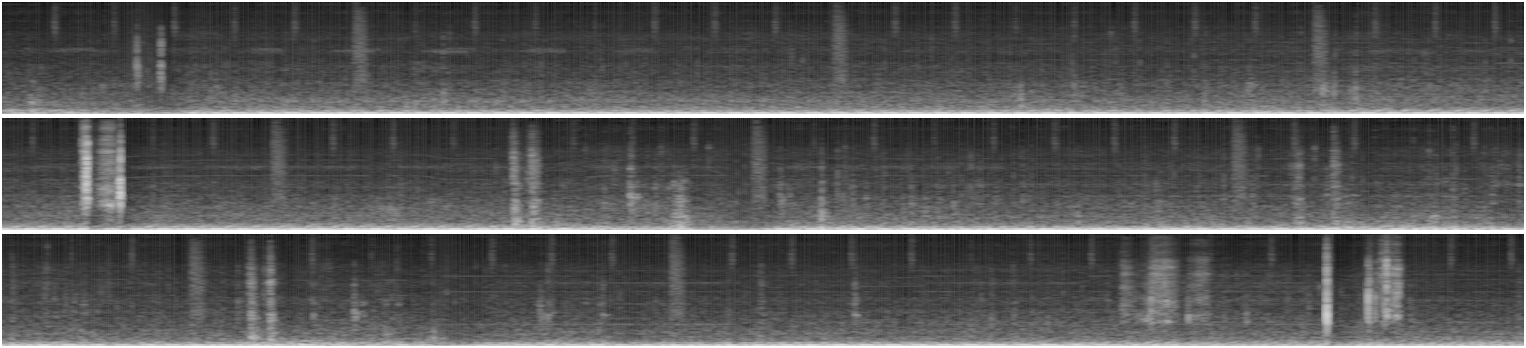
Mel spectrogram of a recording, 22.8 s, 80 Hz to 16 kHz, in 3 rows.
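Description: Dodge Charger's 5.7-litre Hemi V8 running steadily without revving, heard from inside the cabin as a low drone. A single sharp click comes about eight seconds in, and a couple of fainter ticks come near the end.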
